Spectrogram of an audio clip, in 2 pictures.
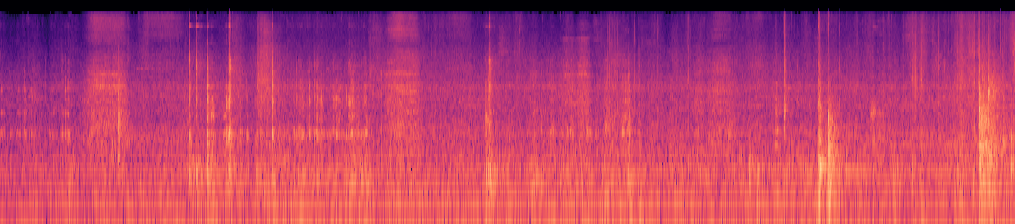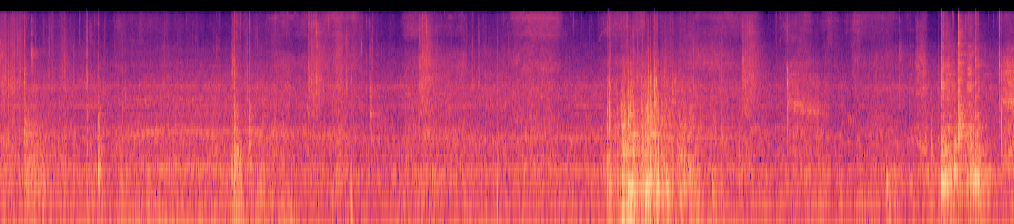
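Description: Scattered knocks, clicks and rubs of metal parts being handled, as tap handles are screwed back onto stainless beer faucets, with a louder cluster of clatter near the end.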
